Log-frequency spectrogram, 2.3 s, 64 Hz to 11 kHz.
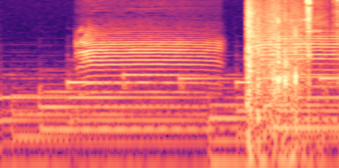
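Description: Sheep in a Minecraft 1.20 wool farm give a clear, close bleat lasting about a second, followed by a burst of brighter game noises.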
